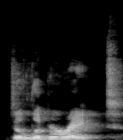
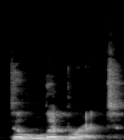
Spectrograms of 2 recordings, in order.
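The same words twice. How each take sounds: First: The final syllable is a full "ate" sound. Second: The final syllable is a reduced "it" sound. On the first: It is used as a verb. "when we're using it as a verb, we're going to say ate" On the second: It is used as an adjective. "when we use it as an adjective, we're going to say it"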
